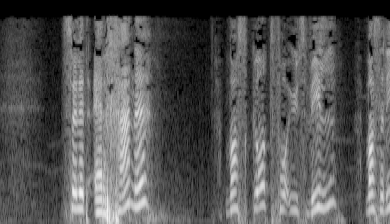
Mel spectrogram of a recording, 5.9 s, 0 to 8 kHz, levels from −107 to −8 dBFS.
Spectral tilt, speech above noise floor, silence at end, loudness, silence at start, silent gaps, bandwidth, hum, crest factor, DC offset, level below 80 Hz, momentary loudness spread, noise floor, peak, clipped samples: -6 dB/octave; 42 dB; 0 s; -25 LUFS; 1 s; none; 6.6 kHz; none; 24 dB; under 0.1%; -40 dBFS; 14 LU; -66 dBFS; -2 dBFS; under 0.1%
